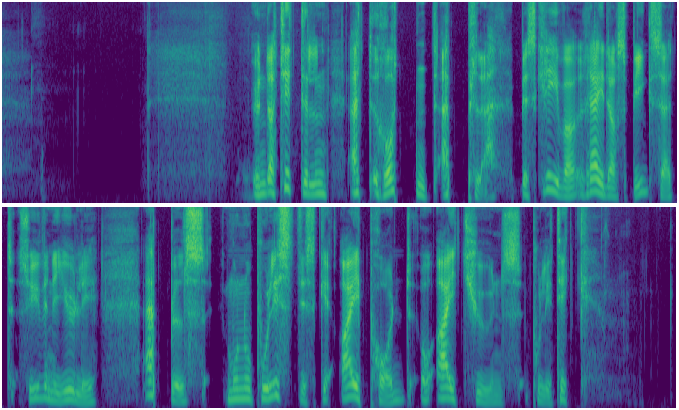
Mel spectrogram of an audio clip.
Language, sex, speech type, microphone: Norwegian, male, read, Shure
